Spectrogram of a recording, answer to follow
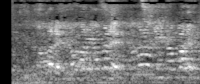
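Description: Chatter of several people talking at once in a large, echoing room.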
